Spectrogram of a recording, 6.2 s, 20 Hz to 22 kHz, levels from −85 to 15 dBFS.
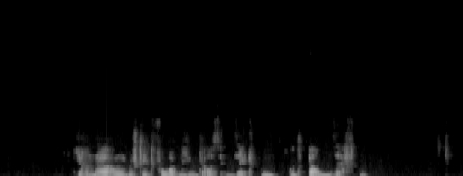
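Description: A speech clip with clock slip clicks from 0.20 s to 6.17 s. Faint ticks repeat about ten times a second, around fifty in all. Each is one sample dropped or repeated. The likely cause is two unsynchronised clocks, differing by roughly 200 ppm.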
